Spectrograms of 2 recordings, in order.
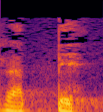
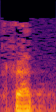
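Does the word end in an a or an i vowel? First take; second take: i; a. First: The word ends with an i vowel. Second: The word ends with an a vowel. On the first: This is the reading all reciters agree on. "اجمع او على کسر الباء" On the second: This is a rare reported reading. "نسب الباء"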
